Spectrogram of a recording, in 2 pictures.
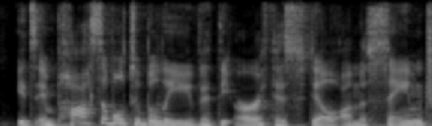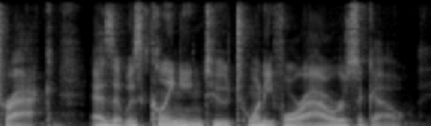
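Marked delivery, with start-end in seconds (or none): none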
